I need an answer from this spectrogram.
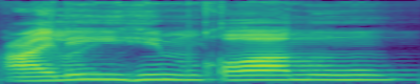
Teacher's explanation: میم ساکن کے بعد حرف قاف آ رہا ہے، یہاں پر اظہار شفوی کیا جائے گا، غنہ نہیں کرنا۔ علیہم قاموا، بہت واضح، قاف کی حرکت کو بہت اچھے سے اس کے مخرج سے ادا کریں گے، قاف صبر الف قا 2 الف کے برابر لمبا کرتے ہوئے پڑھیں گے، منہ واو مدہ ہے 2 الف کے برابر لمبا کریں گے۔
